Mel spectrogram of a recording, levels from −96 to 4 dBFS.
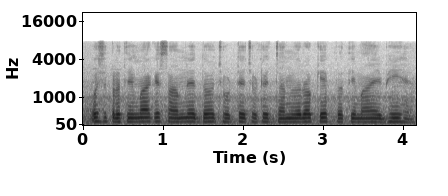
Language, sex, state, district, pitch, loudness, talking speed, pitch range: Hindi, male, Arunachal Pradesh, Lower Dibang Valley, 135 Hz, -15 LUFS, 170 wpm, 130-135 Hz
